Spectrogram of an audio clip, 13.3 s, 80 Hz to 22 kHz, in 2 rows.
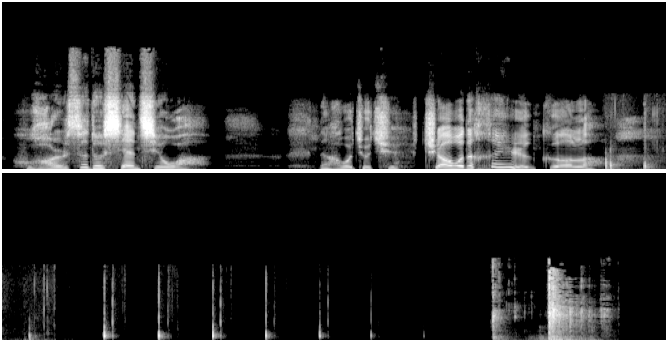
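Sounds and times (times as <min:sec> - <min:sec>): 
speech: 0:00.2 - 0:02.1, 0:02.9 - 0:06.4
door swinging open and thudding shut: 0:11.6 - 0:12.8.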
